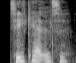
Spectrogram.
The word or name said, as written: tilkaldelse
